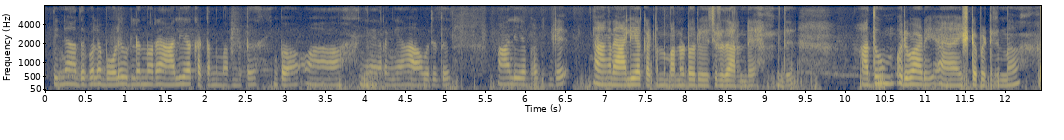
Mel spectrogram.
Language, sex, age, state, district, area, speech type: Malayalam, female, 30-45, Kerala, Thiruvananthapuram, rural, spontaneous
